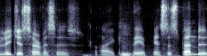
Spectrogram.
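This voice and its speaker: The recording is dry and close, with no echo. A man speaks at medium pitch in a bright, sharp tone with monotone, flat intonation. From Spain. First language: Spanish. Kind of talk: casual chat.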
